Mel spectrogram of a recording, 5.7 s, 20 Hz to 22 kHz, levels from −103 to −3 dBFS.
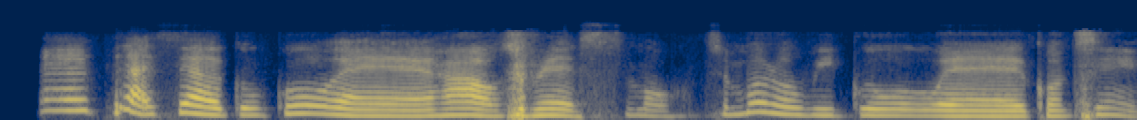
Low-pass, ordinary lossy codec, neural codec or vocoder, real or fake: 7.2 kHz; Opus, 32 kbps; codec, 16 kHz, 1.1 kbps, Voila-Tokenizer; fake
